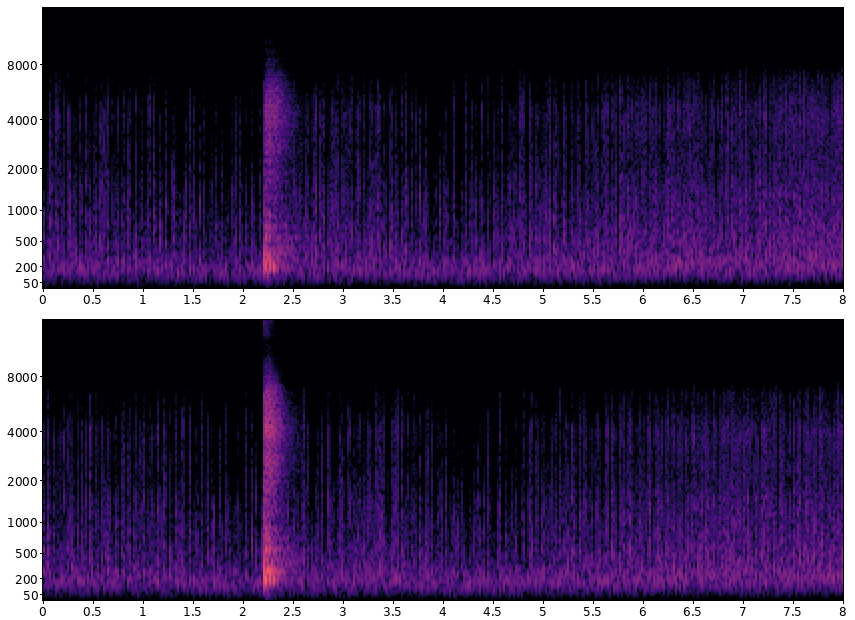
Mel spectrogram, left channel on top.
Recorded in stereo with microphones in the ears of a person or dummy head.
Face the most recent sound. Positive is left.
turn(degrees=-80)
